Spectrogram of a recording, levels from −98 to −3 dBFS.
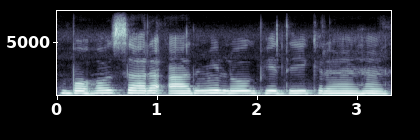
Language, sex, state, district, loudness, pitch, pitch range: Hindi, female, Jharkhand, Palamu, -13 LUFS, 220 Hz, 215-230 Hz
